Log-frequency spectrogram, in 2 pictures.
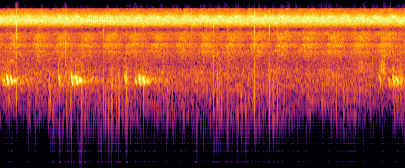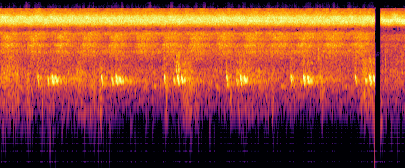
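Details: A siamang from a family of four (adult male, adult female with clinging infant, subadult) in forest gives short, hoarse barking notes about once a second over a steady insect drone.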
